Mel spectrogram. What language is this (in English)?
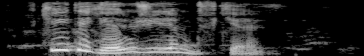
Kabyle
